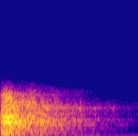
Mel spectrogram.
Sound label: Pickup Magic; SFX Kit; Pickups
